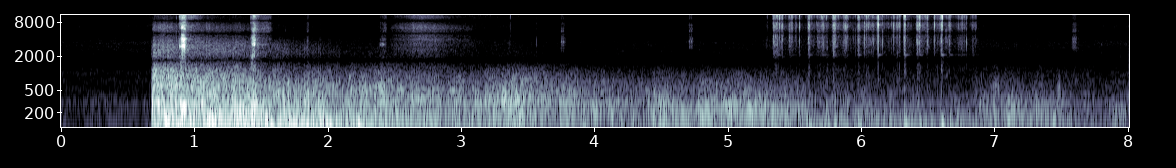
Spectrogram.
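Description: A cough, set against a sudden loud, deep rumble that starts under a second in and fades slowly over about seven seconds.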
